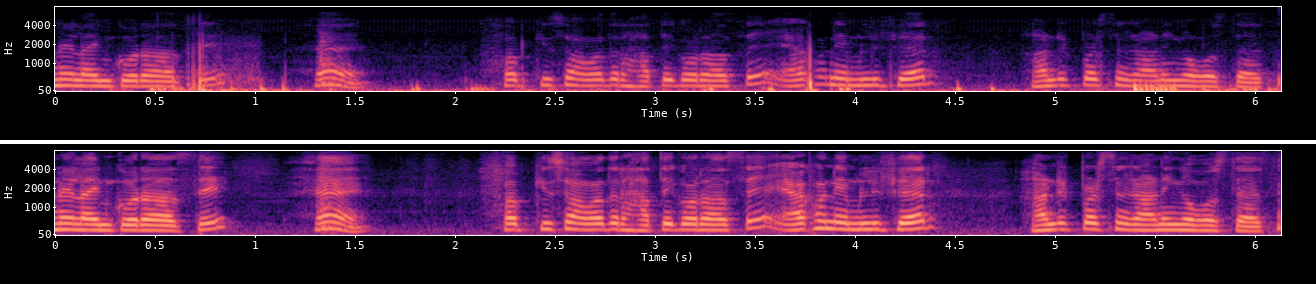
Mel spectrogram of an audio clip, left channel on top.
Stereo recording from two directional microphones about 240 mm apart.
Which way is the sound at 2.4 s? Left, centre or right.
Centre.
